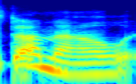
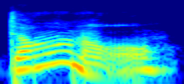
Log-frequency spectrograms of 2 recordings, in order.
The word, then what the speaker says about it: Donnell: Dunell is overdressed and pompous, and she's here to complain that according to Clarice, Anne pronounced their last name Donald rather than Dunell.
